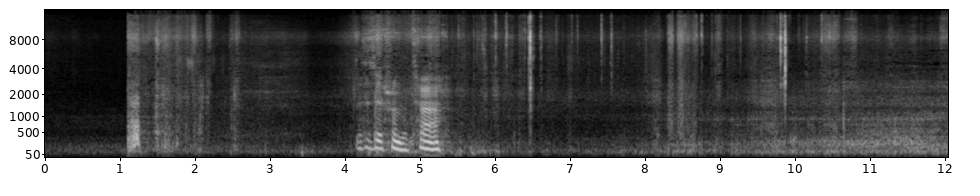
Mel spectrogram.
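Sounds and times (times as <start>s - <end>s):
sharp clicks and light knocks: 5.6s - 10.4s.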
